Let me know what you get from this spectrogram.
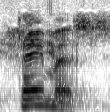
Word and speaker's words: Tsamis: Thame? No, it's... Samus? – Famous. T-S-A-M-I-S.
